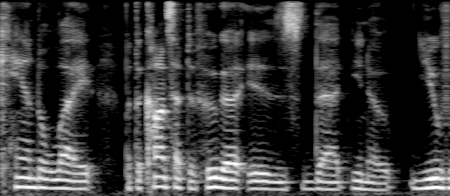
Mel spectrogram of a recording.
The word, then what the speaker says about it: Hygge: It's called The Little Book of Hygge, which is spelled Hygge.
